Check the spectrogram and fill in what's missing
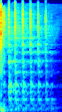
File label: arrow hit; minetest; x bows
